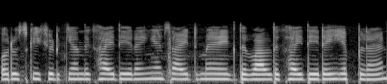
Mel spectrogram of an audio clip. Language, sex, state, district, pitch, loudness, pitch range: Hindi, female, Uttar Pradesh, Budaun, 245 Hz, -14 LUFS, 240-245 Hz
